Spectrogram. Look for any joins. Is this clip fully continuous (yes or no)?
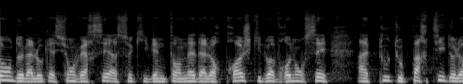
yes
